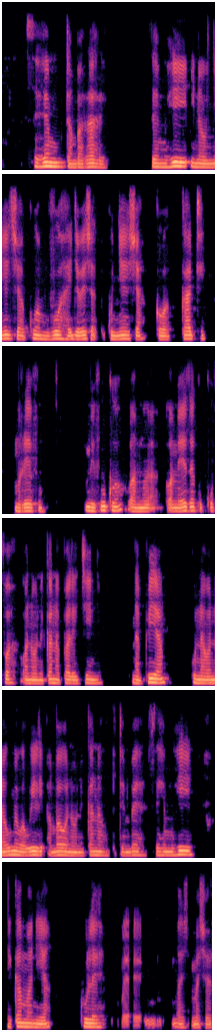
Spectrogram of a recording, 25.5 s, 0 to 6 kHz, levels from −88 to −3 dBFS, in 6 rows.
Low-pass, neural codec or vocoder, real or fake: 5.4 kHz; none; real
